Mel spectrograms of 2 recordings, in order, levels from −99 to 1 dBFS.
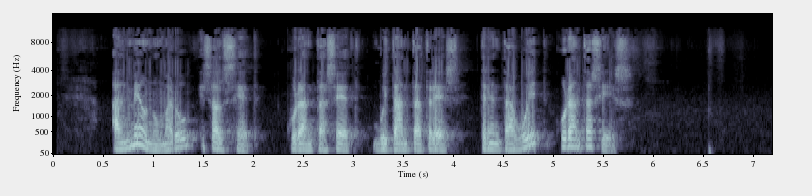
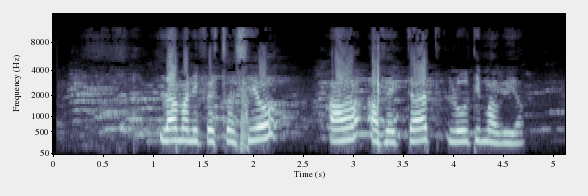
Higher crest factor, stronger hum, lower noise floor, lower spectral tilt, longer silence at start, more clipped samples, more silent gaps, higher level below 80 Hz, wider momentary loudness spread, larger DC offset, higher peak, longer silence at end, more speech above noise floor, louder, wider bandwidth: first, 22 dB vs 16 dB; neither; first, -75 dBFS vs -38 dBFS; about the same, -4.5 dB/octave vs -4 dB/octave; first, 0.6 s vs 0.2 s; neither; neither; about the same, -62 dBFS vs -66 dBFS; second, 10 LU vs 21 LU; neither; second, -6 dBFS vs 0 dBFS; first, 1.4 s vs 0.4 s; first, 47 dB vs 23 dB; second, -28 LUFS vs -16 LUFS; about the same, 11.5 kHz vs 11.5 kHz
